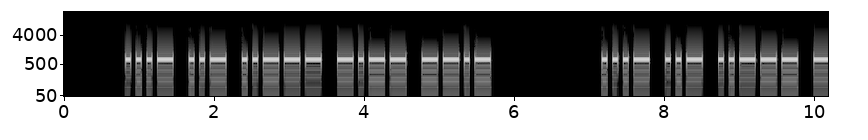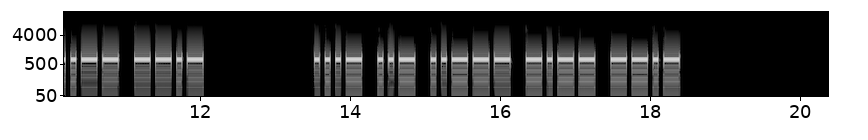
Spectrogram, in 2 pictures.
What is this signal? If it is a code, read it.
Morse code, heard as a keyed tone, about 17 wpm, 700 Hz. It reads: VU2YQ VU2YQ VU2YQ
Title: DXCC-100 Call Signs - 5 Characters - Repeated 3x - 17wpm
